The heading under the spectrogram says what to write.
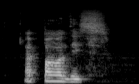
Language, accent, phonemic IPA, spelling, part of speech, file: French, Canada, /a.pɑ̃.dis/, appendisses, verb, LL-Q150 (fra)-appendisses.wav
- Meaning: second-person singular imperfect subjunctive of appendre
